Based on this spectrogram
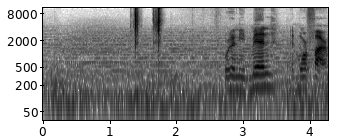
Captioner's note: gun clicks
